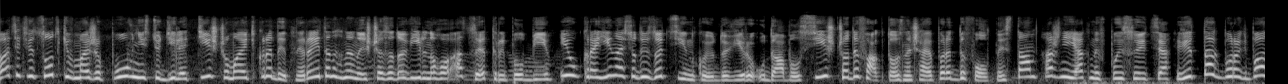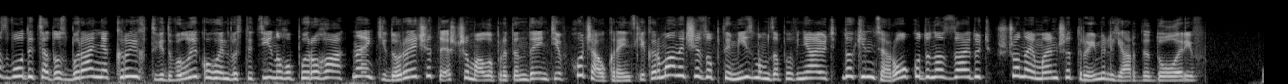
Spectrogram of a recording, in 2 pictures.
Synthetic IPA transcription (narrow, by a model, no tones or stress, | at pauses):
d̪ʋat͡sʲːɐtʲʋʲid̪sɔt̪kʲiwmɑjʐɛpɔwnʲisʲtʲʊdʲilʲɐt̚ʲtʲːiʃt͡ʃɔmɑjʊtʲkɾed̪ɪt̪nɪjɾɛjt̪ɪnɦnɛnɪʃt͡ʃɛzɐd̪ɔʋʲilʲnɔɦɔʔɐt̪sɛt̪ɾɪplˠbʲiiukɾɐjinɐsʲʊd̪ɪzɔt͡sʲinkɔjʊd̪ɔʋʲiɾɪʔud̪ɑblˠsʲiʃt͡ʃɔd̪efɑkt̪ɔːznɐt͡ʃajɛpeɾed̪ːefɔlˠt̪nɪjst̪ɑnɐʒnʲijaknɛwpɪsʊjet͡sʲːɐʋʲid̪̚t̪ɑk̚bɔɾɔdʲbɑzʋɔd̪ɪt͡sʲːɐd̪ɔzbɪɾɑnʲːɐkɾɪxt̪ʋʲid̪ʋelˠɪkɔɦɔinʋest̪ɪt͡sʲijnɔɦɔpɪɾɔɦɑnɐjɐkʲid̪ɔɾɛt͡ʃɪt̪ɛʃt͡ʃɛmɑlˠɔpɾet̪end̪ɛnʲtʲiwxɔt͡ʃɑʊkɾɐjinʲsʲkʲikermɑnɪt͡ʃʲizɔpt̪ɪmʲizmɔmzɐpewnʲajʊtʲd̪ɔkʲinʲt͡sʲaɾɔkʊd̪ɔnɑzːɑjd̪ʊtʲʃt͡ʃɔnɐjmɛnʃɛt̪ɾɪmʲilʲjɑrd̪ɪd̪ɔlˠɐɾʲiw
